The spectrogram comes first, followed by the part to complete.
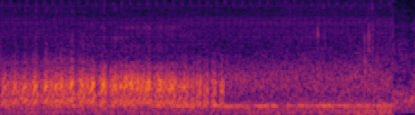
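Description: A cheonggye hen (black, blue-egg-laying chicken) making a low, rapid purring trill, loudest for about a second and then trailing off fainter.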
